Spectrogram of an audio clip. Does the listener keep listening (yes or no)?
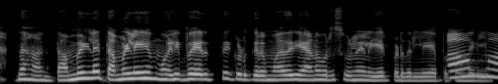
no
